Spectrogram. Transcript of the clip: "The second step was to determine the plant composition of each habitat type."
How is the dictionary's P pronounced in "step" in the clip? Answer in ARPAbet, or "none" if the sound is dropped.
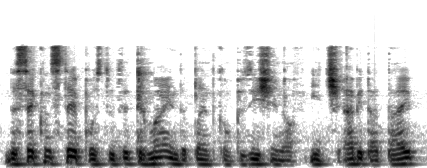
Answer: P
